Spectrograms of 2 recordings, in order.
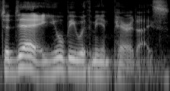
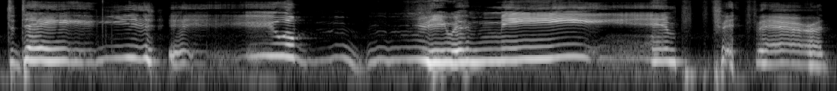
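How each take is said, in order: First: It is said smoothly and confidently. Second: It is said haltingly, choking and stuttering.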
